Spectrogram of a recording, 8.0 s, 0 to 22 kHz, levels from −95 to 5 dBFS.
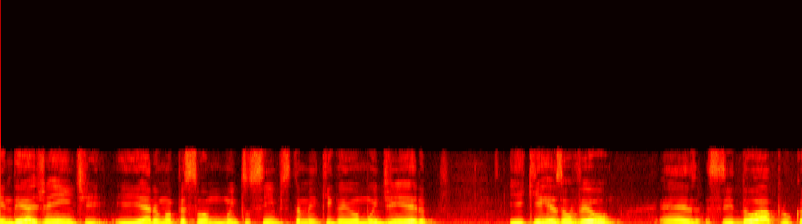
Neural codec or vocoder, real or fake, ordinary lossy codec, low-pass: none; real; Opus, 64 kbps; 7.2 kHz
